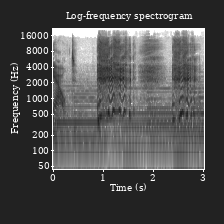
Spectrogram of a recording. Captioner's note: giggling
